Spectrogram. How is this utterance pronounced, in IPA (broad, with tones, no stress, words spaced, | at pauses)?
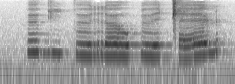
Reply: ø˥ɡi˥˧ kø˧rœ˧o̯ɓø˧e̯ ǁɛ˨˥ɳ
